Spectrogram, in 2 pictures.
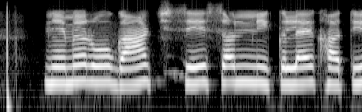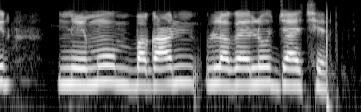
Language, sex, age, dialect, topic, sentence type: Maithili, female, 18-24, Angika, agriculture, statement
